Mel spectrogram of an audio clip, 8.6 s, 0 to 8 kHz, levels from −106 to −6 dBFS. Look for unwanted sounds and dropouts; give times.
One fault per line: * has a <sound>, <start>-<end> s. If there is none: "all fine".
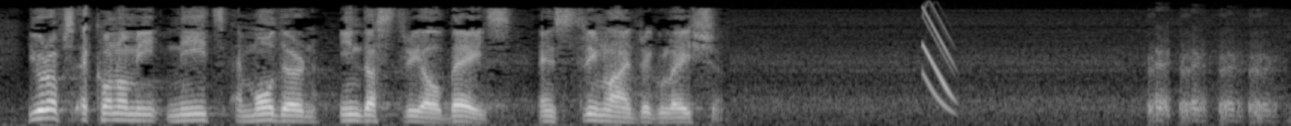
* has a chirp, 6.1-6.4 s
* has a laugh, 7.6-8.5 s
